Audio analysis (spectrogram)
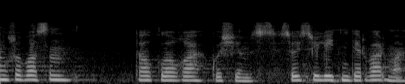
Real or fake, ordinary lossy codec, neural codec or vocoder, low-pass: real; none; none; 7.2 kHz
